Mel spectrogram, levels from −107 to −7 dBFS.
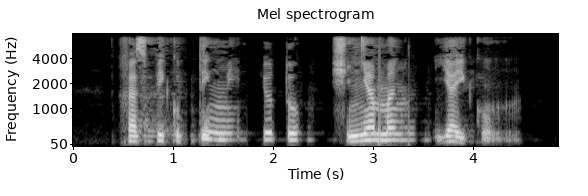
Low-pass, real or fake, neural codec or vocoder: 7.2 kHz; real; none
